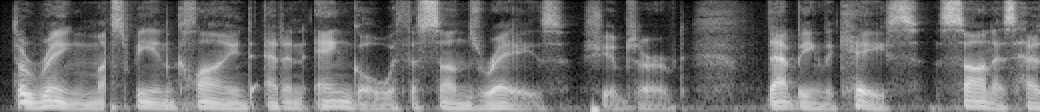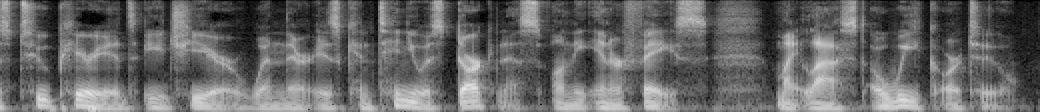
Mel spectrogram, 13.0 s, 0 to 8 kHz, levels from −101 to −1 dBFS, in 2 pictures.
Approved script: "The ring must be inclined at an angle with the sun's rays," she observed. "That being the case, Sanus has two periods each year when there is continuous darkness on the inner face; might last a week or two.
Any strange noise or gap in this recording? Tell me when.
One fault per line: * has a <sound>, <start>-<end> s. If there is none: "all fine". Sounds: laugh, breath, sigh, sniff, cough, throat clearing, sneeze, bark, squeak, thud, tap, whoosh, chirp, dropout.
* has a dropout, 0.6-0.7 s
